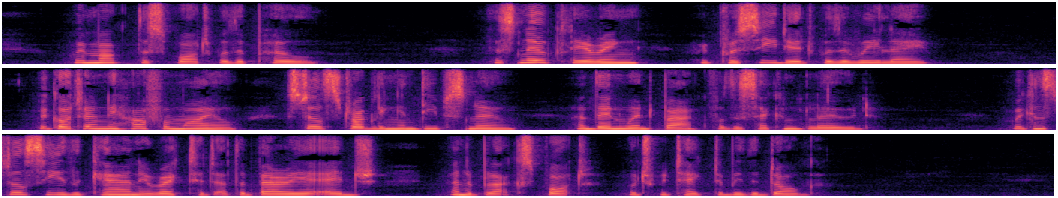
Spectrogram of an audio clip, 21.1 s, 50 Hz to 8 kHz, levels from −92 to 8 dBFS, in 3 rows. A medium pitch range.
No: narrow, 1.5 semitones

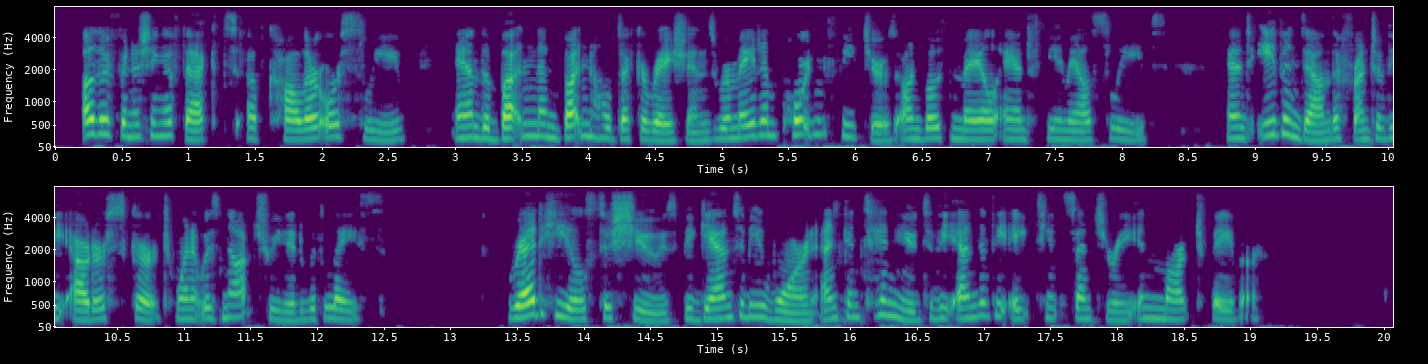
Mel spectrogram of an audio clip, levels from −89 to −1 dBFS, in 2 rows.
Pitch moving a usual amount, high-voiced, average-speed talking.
Yes: average, 3.6 semitones; high, 220 Hz; average, 175 wpm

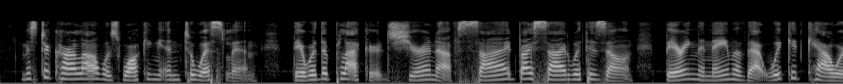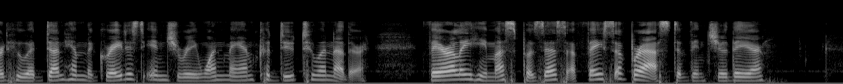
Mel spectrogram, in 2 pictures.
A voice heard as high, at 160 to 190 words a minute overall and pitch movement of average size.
Yes: high, 210 Hz; average, 180 wpm; average, 3.8 semitones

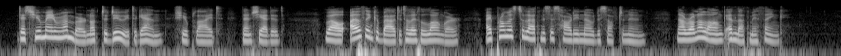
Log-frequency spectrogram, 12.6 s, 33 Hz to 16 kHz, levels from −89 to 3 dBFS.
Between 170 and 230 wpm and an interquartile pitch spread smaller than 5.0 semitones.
Yes: average, 180 wpm; average, 4.1 semitones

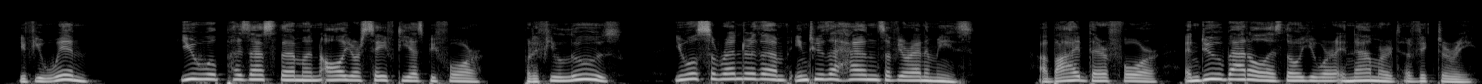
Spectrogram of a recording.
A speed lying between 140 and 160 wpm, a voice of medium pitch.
Yes: average, 155 wpm; medium, 180 Hz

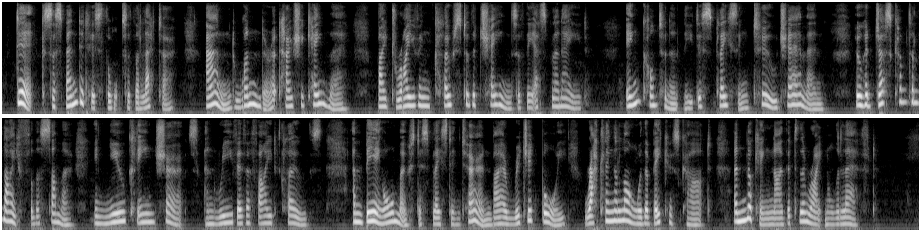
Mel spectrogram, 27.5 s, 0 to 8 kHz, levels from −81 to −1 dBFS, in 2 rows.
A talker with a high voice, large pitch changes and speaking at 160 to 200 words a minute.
No: high, 200 Hz; wide, 6.6 semitones; average, 150 wpm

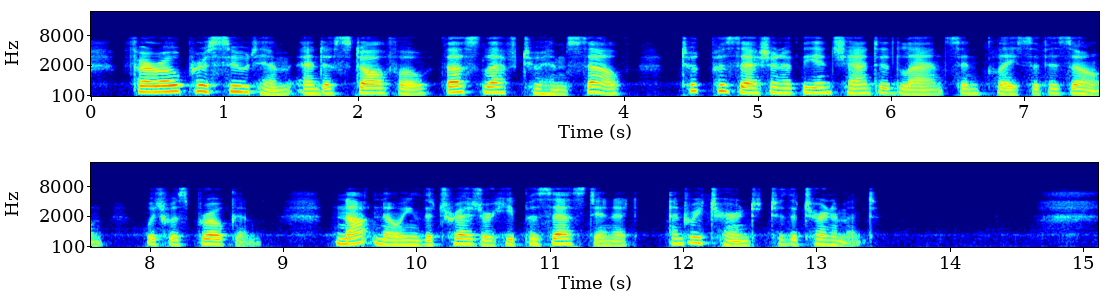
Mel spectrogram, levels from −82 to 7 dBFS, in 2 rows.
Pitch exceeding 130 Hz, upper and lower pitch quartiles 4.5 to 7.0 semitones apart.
No: high, 190 Hz; average, 3.8 semitones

